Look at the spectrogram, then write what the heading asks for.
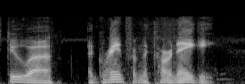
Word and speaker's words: Carnegie: a grant from the Carnegie. Oh, they say it like that? Institute. Yeah, but they wouldn't call it Carnegie Hall or Carnegie Mellon.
